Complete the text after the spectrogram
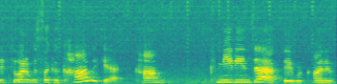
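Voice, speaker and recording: A woman with a Brooklyn accent talks at a moderate pace with ordinary pitch variation, amid noticeable background noise and audible room echo. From Brooklyn, New York. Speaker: outside sales rep. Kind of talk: documentary interview.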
